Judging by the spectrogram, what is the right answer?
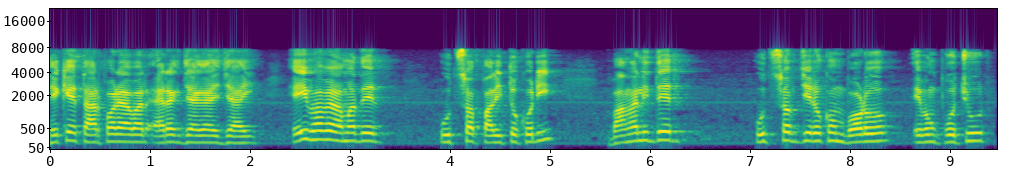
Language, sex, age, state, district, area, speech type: Bengali, male, 60+, West Bengal, Paschim Bardhaman, urban, spontaneous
